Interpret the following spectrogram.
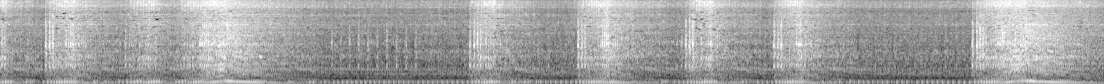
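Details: Yamaha TMax scooter, repeated throttle blips from idle: a clattery knock from inside the engine over the engine note as it revs; cause not yet known.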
